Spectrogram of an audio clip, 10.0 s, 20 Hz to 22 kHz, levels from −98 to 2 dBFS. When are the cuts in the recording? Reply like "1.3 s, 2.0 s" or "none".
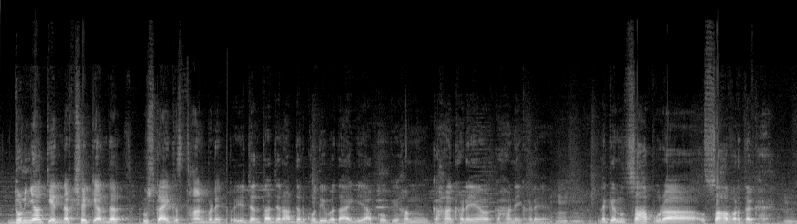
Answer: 2.8 s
